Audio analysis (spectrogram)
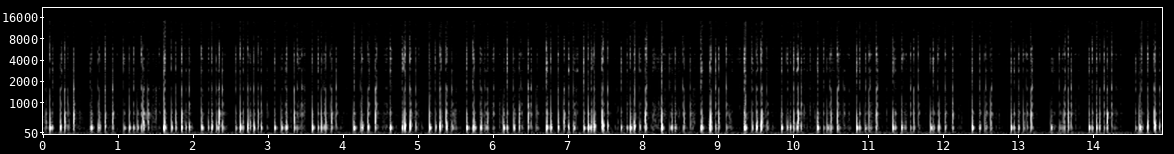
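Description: Long nails rapidly tap and scratch across the textured cover of a small black oval hard-shell EVA zip case. The hollow shell gives each tap a dull, low knock with almost no ring, in quick, uneven bursts throughout.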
